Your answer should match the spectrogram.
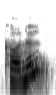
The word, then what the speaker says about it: colonel: dash is very sweet c-o-l-o-m-e-l kernel is a military header and k-e-r-n-a-l kernel is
